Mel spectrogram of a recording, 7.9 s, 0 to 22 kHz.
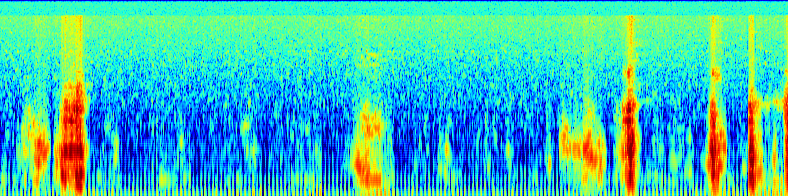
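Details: Carpathian red deer stag in the Bucovina mountains during the rut, 29 September 2022, giving brief, harsh grunting bursts spaced by quiet gaps, quickening into a run of short grunts at the end.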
